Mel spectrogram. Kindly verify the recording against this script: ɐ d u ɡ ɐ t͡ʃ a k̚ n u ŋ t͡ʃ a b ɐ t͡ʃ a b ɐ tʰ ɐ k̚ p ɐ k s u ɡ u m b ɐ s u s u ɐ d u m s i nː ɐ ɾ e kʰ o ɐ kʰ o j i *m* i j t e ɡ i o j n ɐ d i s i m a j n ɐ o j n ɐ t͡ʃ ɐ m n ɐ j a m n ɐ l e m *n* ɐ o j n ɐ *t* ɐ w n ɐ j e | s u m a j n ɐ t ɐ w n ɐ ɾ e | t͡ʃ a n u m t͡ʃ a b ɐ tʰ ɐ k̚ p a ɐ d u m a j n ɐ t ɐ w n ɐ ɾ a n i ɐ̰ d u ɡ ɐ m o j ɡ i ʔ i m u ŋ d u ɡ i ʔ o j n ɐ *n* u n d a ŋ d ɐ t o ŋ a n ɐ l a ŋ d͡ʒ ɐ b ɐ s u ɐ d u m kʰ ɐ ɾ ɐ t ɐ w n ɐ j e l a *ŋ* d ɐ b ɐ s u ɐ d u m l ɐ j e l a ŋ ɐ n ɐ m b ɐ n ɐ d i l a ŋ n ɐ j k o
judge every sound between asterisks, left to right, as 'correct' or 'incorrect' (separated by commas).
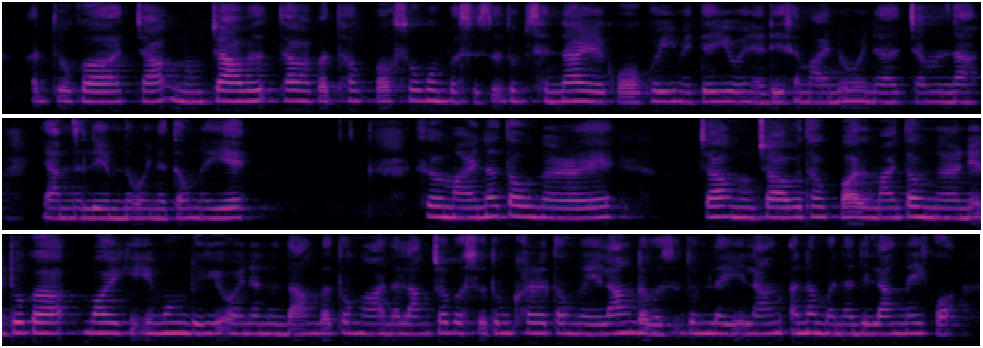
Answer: correct, correct, correct, correct, correct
